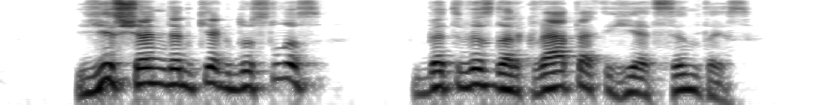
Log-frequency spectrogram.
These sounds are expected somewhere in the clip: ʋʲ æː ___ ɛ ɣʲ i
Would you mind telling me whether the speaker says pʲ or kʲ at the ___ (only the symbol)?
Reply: pʲ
